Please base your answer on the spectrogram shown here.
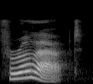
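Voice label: "throw out", English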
